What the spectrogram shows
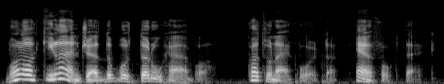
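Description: A man voicing a sharp-eyed young hunter who reports what he finds in short, urgent bursts. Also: mid-range voice, huge pitch swings, vocal fry, dry recording, heavily acted.

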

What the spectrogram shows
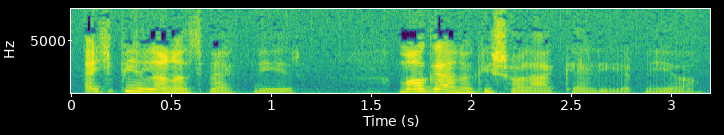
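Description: Egy férfi megszólaltatta idős, bölcs igazgató egy hangoskönyvből, megfontolt és derűs. Nyugodt tempóban beszél, csendes humorral. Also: male voice, fairly high pitch. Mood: calm. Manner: calm, unhurried. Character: calm, wise, gently amused old headmaster.

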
